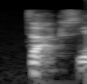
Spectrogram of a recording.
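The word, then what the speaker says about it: Duhks: It's spelled D-U-H-K, and it's a family band like the Rankin family. They call themselves Ducks, yeah.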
